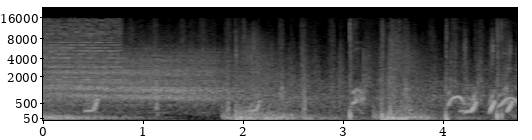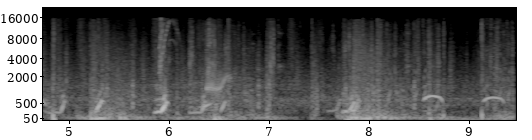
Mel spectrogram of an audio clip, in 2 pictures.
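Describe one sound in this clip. Cartoon figures make bouncy, springy sounds again and again as they jump and bump into each other.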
